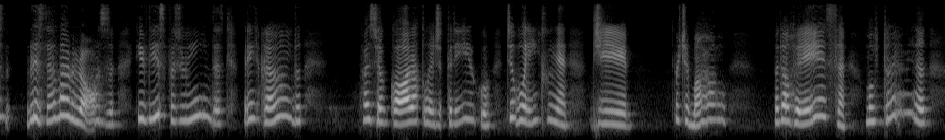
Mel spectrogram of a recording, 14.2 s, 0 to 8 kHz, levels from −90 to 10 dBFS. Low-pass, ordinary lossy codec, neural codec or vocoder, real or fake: 7.2 kHz; none; codec, 16 kHz, 0.5 kbps, FunCodec, trained on LibriTTS, 25 frames a second; fake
